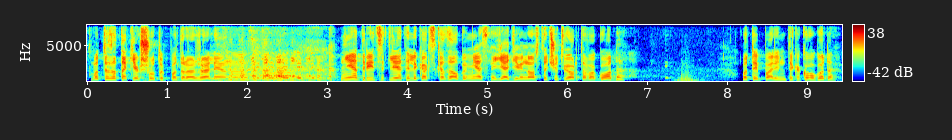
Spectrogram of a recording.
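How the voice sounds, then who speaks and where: A man in his thirties from Russia, performing a stand-up comedy set with deadpan, ironic jokes and crowd work. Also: high voice, brisk, long pauses, noisy background. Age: 30s.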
